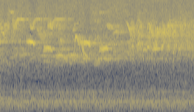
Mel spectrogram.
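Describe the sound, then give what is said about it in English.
A song thrush sings in the dawn chorus, with a few faint, high whistled phrases over a steady background hiss. “It's Dawn Chorus, yeah. That's its song, of course. It is its song. Song thrush. Song thrush there”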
